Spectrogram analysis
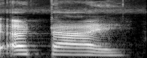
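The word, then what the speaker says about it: attire: हो गया पोशाक और यहां पर आर लगभग साइलेंट ही होता है तो इसे पढ़ेंगे अटाई उनके पोशाक तो उनके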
